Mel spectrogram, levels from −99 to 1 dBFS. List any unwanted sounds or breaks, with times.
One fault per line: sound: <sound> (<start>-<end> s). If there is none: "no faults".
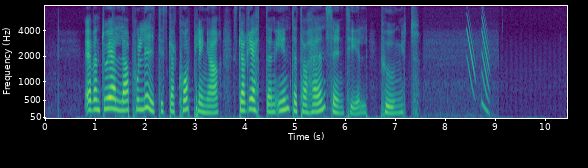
sound: chirp (8.4-8.9 s)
